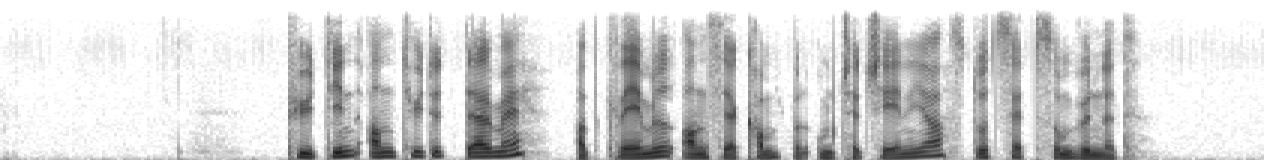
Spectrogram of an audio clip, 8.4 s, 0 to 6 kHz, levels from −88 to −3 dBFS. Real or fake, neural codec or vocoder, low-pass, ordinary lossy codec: real; none; 5.4 kHz; none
